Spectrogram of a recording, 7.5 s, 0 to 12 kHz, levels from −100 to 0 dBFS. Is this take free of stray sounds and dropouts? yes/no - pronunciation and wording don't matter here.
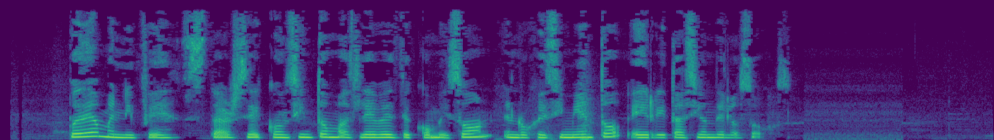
yes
